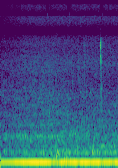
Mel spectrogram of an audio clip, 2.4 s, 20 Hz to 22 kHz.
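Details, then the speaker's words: Direct-drive Kenmore 600 washer (110.29622801) after replacing slipping clutch and leaking center seals: spin after draining is a steady, even low hum at one pitch, no slipping surges or knocks, no water slinging; new clutch working. "Lookie there. New clutch doing its job. Come on now. There you go. And no water slinging."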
